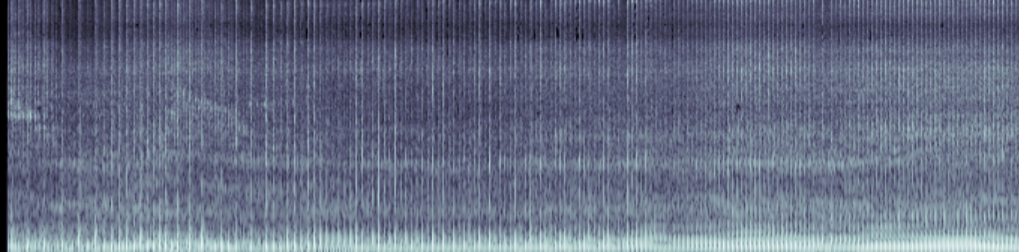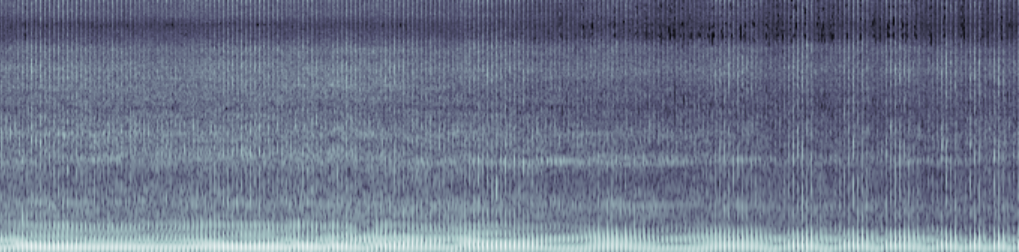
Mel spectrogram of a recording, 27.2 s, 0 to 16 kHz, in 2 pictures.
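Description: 1955 Harley-Davidson FL Panhead's 74 cubic inch V-twin idling, freshly running again after about 20 years of sitting. The idle is a little uneven for the first several seconds, then settles into a steady beat.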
